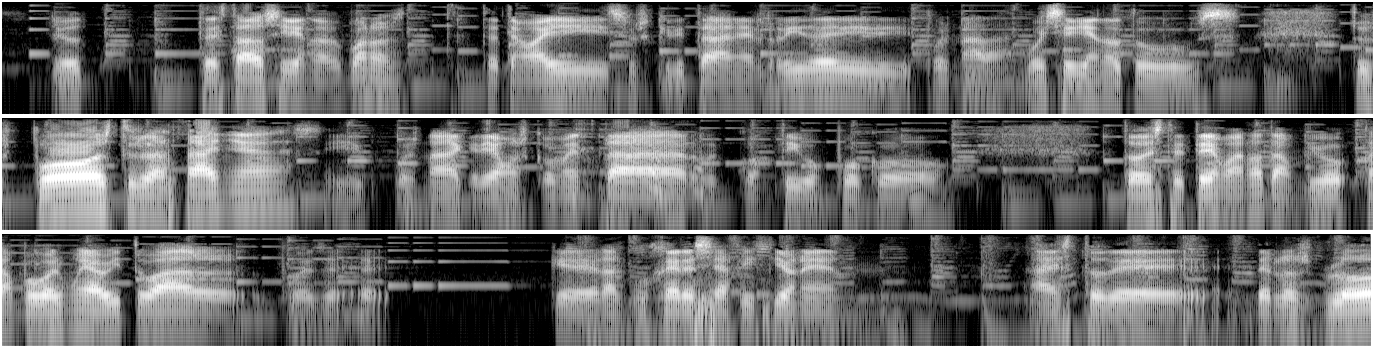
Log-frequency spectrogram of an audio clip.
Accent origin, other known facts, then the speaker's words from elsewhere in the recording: Barcelona, Catalonia, Spain; moved away as an adult; now in El Salvador; yo soy español también de Barcelona y lo que pasa es que estoy trabajando aquí en El Salvador. Empecé a trabajar con una ONG y ya llevo 8 años aquí, me he quedado.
